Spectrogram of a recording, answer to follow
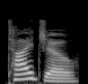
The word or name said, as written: taijo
